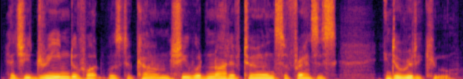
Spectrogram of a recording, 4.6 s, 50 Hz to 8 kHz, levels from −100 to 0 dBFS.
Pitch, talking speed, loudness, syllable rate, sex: 135 Hz, 220 wpm, -16 LUFS, 6.1 syllables/s, male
